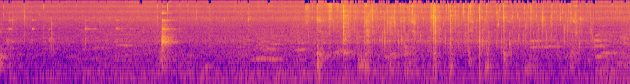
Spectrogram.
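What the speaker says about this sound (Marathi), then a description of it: "छानपैकी कडकडीत आपल्याला हा तडका तयार करून घ्यायचा आहे। यामध्ये थोडे शेंगदाणे घालायचे आहे।" Peanuts drop into a hot oil tadka with chillies for curd rice, setting off a crackling sizzle that grows busier and louder, with spoon clinks and stirring against the pan.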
